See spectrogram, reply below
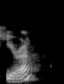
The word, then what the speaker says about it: Kiara: But looping back around to our new player, her name is says Kiara, but it's actually spelt well pronounced Kira.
